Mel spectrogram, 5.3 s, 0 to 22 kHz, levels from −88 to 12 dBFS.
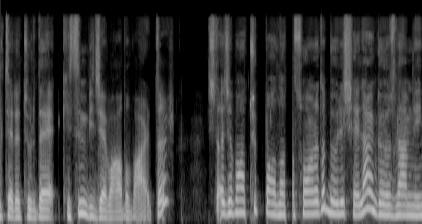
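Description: A CD skip comes at 3.65 s, right after "acaba tüp". A jolt or flaw sent the laser to a different turn of the disc's spiral, so the player muted for a few milliseconds and resumed elsewhere. The result is a tick and an abrupt jump in the speech.

Short concealed packet loss follows from 3.89 to 3.93 s. Part of the stream arrived too late to decode, and the receiver patched the gap by extending the preceding sound for about 15 ms before blending back into real audio. It is heard as a brief smear or wobble in the speech.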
